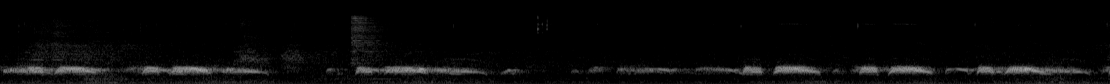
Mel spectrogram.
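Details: Newly wild-caught spotted dove cooing in soft, low, hollow phrases, each a few blurred notes, repeated steadily with short pauses; a faint clatter and a little background hiss.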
